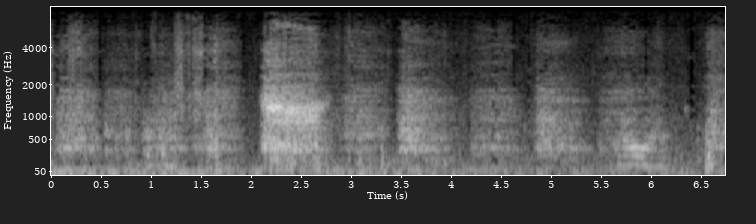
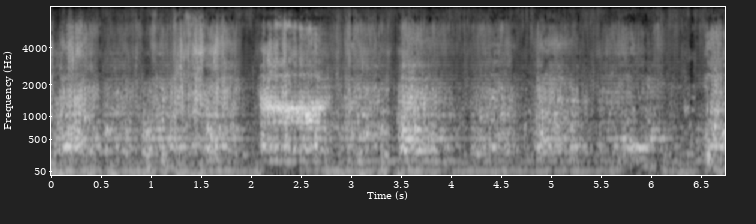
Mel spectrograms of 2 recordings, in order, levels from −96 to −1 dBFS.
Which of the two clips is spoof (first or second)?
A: second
